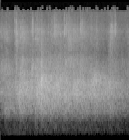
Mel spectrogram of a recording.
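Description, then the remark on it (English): A crowd claps steadily for a couple of seconds as a hand clap to the Lord, a dense, even wash of many hands at moderate loudness with no voices over it. “A hand clap to the Lord.”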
